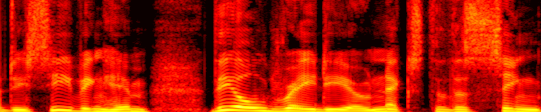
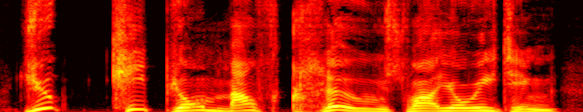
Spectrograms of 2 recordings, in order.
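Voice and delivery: sharp, louder scolding snap; snapping; 5 semitones higher, 3 dB louder than usual. A narrator's reading. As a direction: snap at him like a stern mum. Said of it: "Missus Weasley snapped".

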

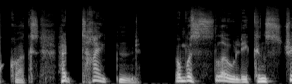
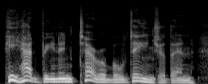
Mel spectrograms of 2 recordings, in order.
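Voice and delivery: ordinary delivery

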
